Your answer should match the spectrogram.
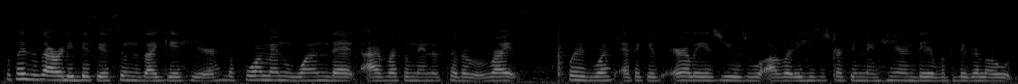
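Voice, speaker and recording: Clear noise runs under a woman's stream microphone. She has a slightly low voice and narrates a visual novel aloud with expression, as a streamer does live. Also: flat delivery, brisk, a little mellow, poor audio.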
